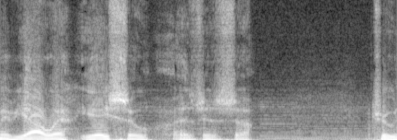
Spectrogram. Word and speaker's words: Yahweh: But the correct pronunciation of God's real name is Yahweh Yesu.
